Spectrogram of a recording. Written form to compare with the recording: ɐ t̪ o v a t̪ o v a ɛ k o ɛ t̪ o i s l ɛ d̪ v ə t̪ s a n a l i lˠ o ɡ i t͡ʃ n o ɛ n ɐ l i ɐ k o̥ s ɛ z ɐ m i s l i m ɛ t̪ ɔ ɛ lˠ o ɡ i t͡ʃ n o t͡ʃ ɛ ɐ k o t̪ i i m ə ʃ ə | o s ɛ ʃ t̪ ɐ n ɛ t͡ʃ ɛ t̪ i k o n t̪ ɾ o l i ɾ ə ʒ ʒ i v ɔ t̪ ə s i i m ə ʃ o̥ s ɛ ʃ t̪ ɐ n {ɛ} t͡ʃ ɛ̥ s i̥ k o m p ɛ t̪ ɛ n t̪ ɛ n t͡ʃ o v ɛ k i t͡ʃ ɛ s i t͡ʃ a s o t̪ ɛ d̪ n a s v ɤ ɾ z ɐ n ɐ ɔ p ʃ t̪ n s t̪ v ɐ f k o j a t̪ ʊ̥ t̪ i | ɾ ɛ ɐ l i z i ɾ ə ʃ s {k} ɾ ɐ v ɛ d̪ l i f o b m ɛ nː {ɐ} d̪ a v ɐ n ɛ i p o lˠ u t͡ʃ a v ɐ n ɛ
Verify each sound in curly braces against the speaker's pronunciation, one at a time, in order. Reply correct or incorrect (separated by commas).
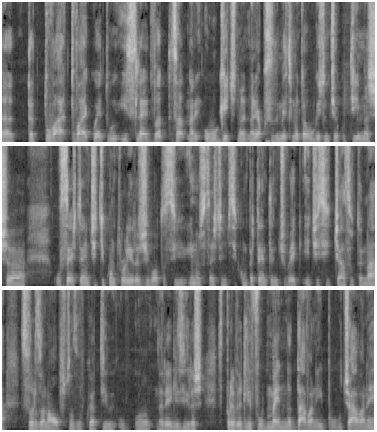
correct, incorrect, correct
